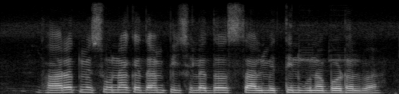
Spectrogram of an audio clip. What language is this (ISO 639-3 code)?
bho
